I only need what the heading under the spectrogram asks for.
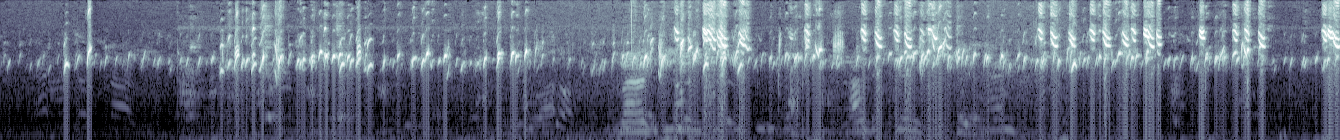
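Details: Collective butbata of European goldfinches, mating and readiness calls used to stimulate males. Quieter twittering builds into dense, bright chirping bursts. Some lower, wavering voice-like sounds can be heard in the middle.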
